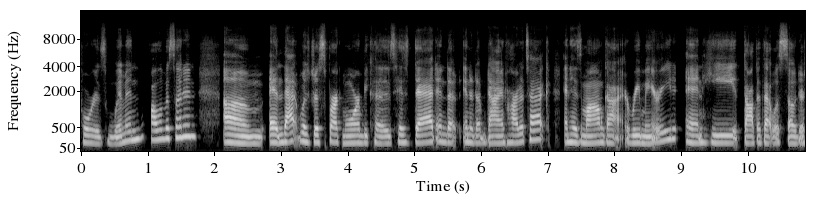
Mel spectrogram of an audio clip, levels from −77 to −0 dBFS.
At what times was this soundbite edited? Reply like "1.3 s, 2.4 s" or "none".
2.1 s, 3.9 s, 6.4 s, 7.2 s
